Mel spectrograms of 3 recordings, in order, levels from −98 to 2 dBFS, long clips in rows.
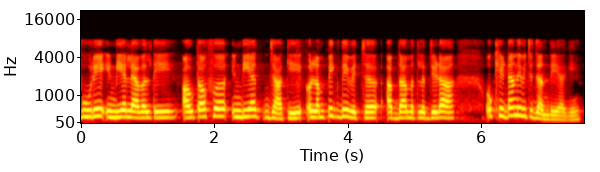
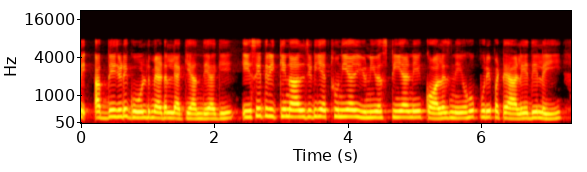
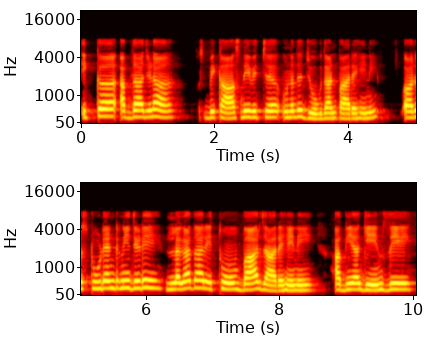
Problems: background sounds at intervals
